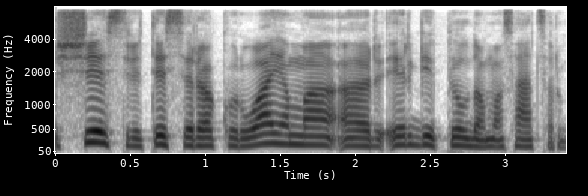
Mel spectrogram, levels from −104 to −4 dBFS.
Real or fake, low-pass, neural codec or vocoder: fake; 7.2 kHz; codec, 44.1 kHz, 7.8 kbps, Pupu-Codec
